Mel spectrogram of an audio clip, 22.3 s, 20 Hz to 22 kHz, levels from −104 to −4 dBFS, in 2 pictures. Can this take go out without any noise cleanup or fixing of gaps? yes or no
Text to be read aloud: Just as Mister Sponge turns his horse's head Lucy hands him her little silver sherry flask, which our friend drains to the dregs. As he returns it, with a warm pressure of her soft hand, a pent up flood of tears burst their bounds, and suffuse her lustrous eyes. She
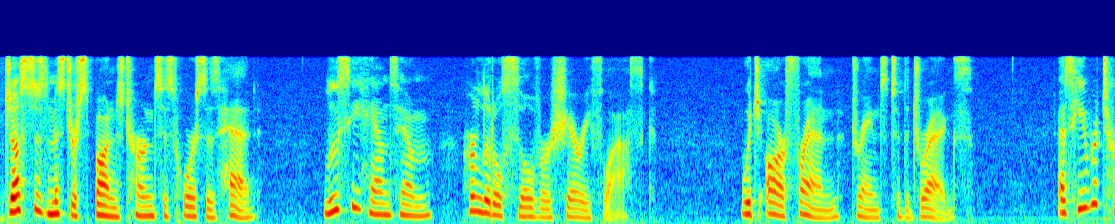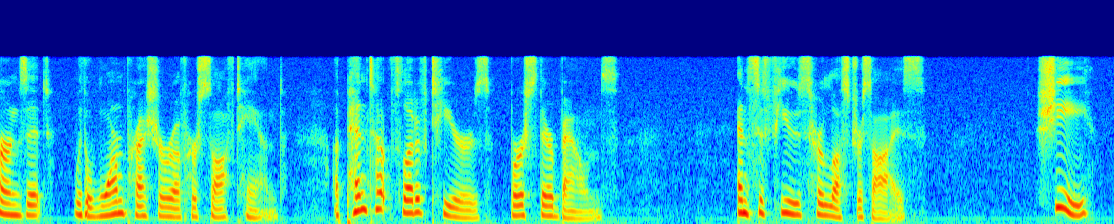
yes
